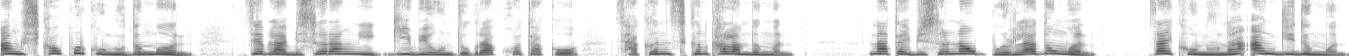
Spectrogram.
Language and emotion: Bodo, fearful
